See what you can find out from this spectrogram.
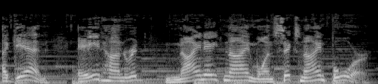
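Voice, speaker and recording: A man announcing a radio ad in an urgent, salesy read, slowing down to repeat a phone number. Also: on the high side, big pitch swings, faint music behind.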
